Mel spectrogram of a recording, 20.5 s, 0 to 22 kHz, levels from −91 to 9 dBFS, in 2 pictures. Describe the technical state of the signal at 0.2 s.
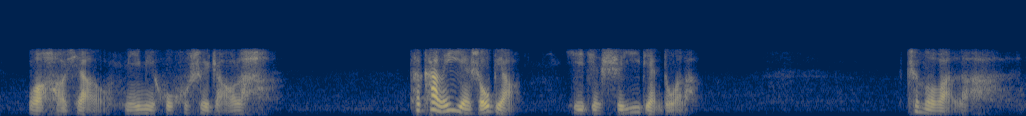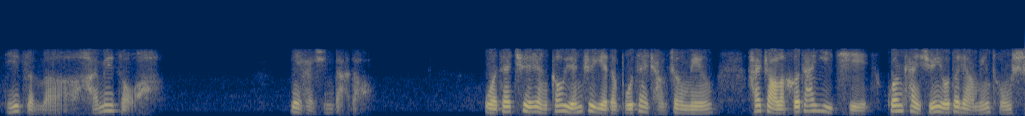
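At 0.2 s the speech sounds hoarse, grainy and boxed-in, confined to about 250 Hz to 3.5 kHz with nothing above 3.7 kHz. This is Speex codec damage throughout, consistent with an 11 kbps setting that starves the excitation of bits.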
